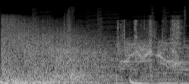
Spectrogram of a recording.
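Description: Machine-gun fire in the zombie mode of the CrossFire Legend video game, a dense burst of rapid shots and booms up close that thins out toward the end.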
